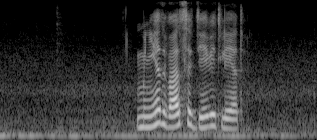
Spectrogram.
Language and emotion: Russian, neutral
